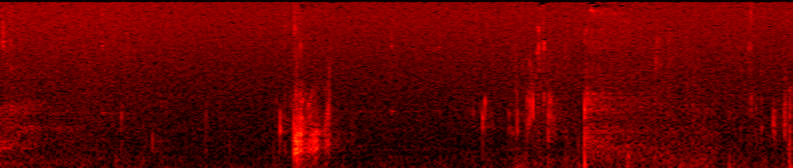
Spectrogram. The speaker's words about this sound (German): vielleicht auch nochmal einen Schluck Wasser trinkst, so wie ich jetzt hier nochmal einen Schluck Tee gerade trinke.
